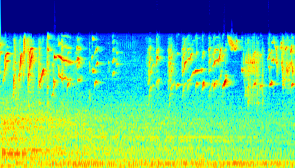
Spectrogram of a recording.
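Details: A young male common linnet kept indoors gives winter descant in scattered bursts of high chirps and short whistled notes, with a pause midway, and faint room hum beneath.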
